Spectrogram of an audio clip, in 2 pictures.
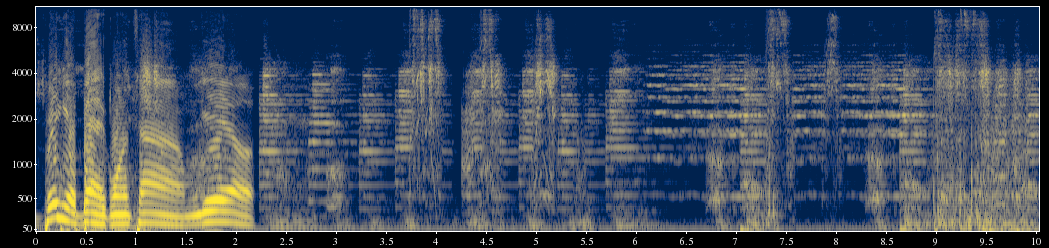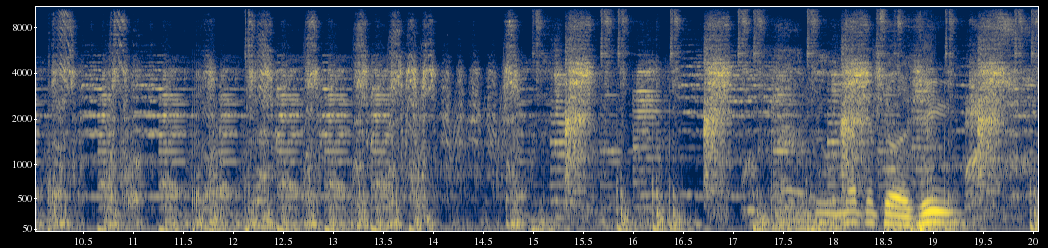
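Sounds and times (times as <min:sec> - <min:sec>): record scratching: 0:00.0 - 0:20.0
hip-hop beat: 0:00.1 - 0:20.0.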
